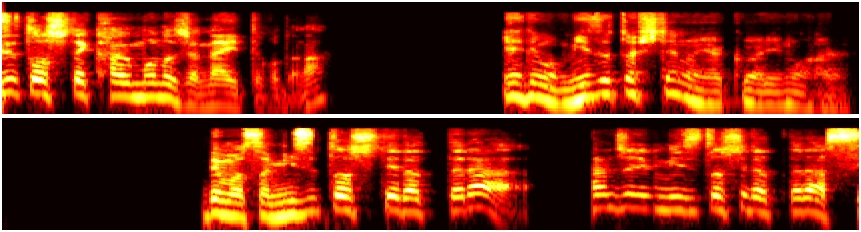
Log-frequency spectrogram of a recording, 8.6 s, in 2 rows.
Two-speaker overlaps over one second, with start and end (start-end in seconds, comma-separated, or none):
none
